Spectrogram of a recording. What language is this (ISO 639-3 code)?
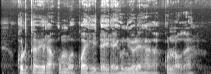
kik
